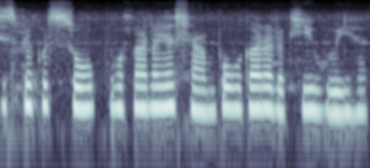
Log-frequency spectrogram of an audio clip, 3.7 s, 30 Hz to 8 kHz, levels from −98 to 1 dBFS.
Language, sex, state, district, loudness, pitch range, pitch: Hindi, female, Chhattisgarh, Kabirdham, -15 LUFS, 205-230 Hz, 220 Hz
